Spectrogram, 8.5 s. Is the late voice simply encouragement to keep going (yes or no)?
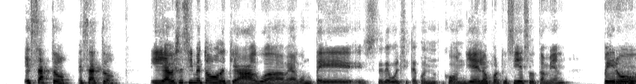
no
